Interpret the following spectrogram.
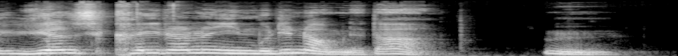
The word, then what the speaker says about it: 위안스카이: 여기에 보면 그 위안스카이라는 인물이 나옵니다. 음.이 이 위안스카이가 누구 뭐냐면은 어 중국 발음으로 위안 스카이라고 하는데 한문 발음으로는 우리나라 한문 발음으로는 그 뭐라고 하냐면은 지금 내가 원세계입니다.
